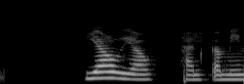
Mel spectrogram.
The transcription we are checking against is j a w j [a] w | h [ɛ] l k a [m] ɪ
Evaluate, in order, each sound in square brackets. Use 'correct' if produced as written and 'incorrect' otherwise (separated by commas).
correct, incorrect, correct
